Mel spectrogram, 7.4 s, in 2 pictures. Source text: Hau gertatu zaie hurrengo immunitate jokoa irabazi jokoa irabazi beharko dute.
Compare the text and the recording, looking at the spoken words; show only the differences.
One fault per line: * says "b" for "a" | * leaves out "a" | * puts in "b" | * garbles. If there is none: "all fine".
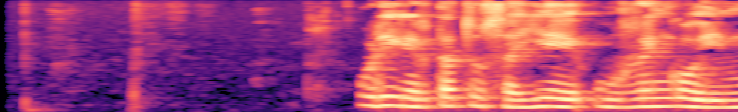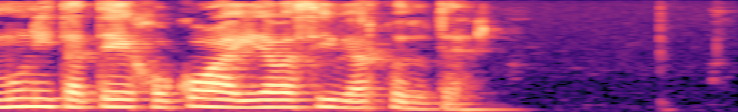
* says "Hori" for "Hau"
* leaves out "jokoa irabazi"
